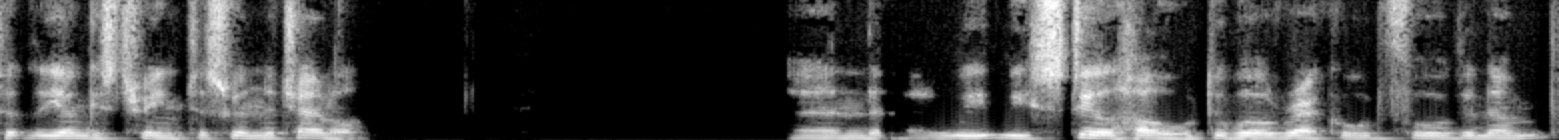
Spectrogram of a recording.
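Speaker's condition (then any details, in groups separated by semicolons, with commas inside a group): Parkinson's disease; suspected for a while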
